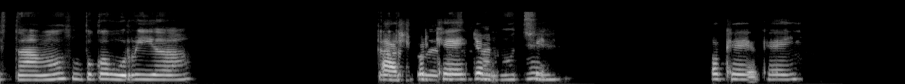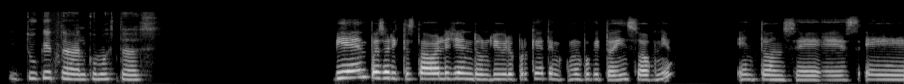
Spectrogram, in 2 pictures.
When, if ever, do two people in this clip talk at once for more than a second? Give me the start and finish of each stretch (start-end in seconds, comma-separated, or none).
3.8-5.5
